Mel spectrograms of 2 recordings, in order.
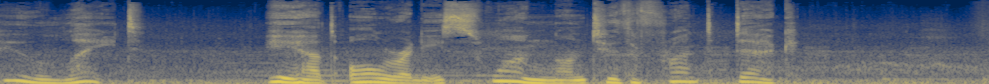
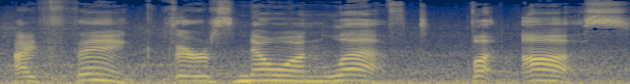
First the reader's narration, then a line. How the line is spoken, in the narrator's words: Hobbs yelled over the din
